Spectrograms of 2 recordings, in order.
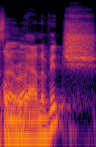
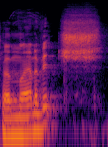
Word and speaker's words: Tomljanović: How do you pronounce that? Ajla Tomljanović. Tomljanović.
